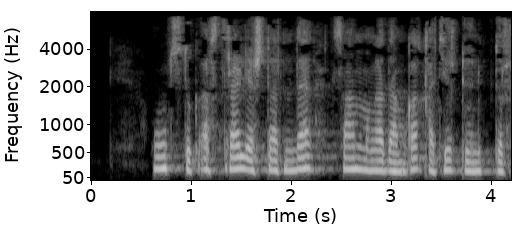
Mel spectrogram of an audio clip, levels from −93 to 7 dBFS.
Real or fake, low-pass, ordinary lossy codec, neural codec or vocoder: fake; 7.2 kHz; MP3, 32 kbps; vocoder, 22.05 kHz, 80 mel bands, WaveNeXt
